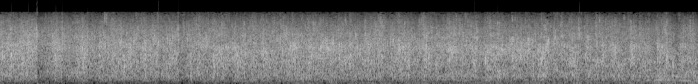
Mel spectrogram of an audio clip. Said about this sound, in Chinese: 让我们再以热烈的掌声感谢上司回答大家的问题。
